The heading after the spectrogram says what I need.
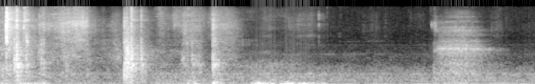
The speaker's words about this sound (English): Then I'm just gonna, well, I'll just do it while I'm here. I'll just cut this off. I won't go to my guillotine.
